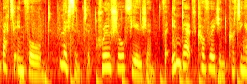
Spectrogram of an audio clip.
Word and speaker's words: FEWSION: their community be better informed listen to crucial Fusion for in-depth coverage and Cutting Edge findings on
